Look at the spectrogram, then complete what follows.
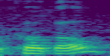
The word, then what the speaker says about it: cocoa: So, cacao or cocoa, depending how you pronounce it. Actually, it's cocoa. I think that's a snobby thing I see online. I don't know why I started calling it cacao. It's cocoa. It's cacao in French.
